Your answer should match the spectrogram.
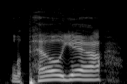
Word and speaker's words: Lapel Yeah: Lapel Yeah rhymes with hell yeah, as in give me a lapel yeah.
